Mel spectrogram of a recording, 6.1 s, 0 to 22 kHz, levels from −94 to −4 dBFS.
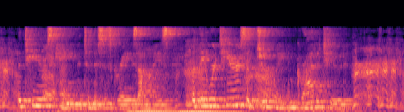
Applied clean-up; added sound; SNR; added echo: none; Cough; 12 dB; reverberation time 0.9 s.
